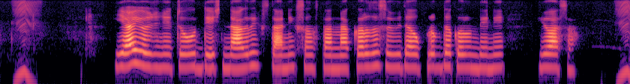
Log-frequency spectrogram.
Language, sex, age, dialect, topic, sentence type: Marathi, male, 31-35, Southern Konkan, banking, statement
